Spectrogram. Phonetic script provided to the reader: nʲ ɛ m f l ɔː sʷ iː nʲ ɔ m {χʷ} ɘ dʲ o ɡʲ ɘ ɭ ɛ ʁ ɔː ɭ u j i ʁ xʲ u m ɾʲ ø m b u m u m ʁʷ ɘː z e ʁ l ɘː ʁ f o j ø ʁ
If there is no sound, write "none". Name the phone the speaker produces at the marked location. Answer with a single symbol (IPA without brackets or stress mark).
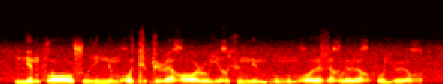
ʁʷ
